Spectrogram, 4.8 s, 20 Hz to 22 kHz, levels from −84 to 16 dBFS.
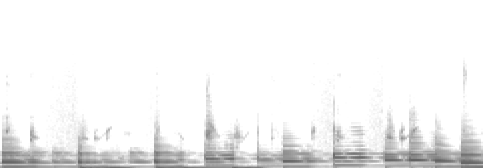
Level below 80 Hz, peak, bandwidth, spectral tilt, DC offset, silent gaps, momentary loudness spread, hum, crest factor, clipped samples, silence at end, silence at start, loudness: -38 dBFS; -14 dBFS; 8 kHz; -6.5 dB/octave; under 0.1%; none; 7 LU; none; 14 dB; under 0.1%; 0 s; 0 s; -30 LUFS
